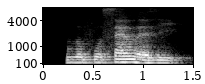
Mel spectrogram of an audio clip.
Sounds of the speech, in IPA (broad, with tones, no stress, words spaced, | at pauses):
ðʊ˨fʊ˨ sæ˦βɛ˨zi˨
